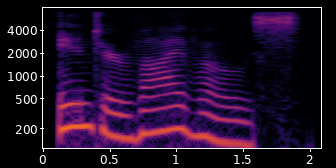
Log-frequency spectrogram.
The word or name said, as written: intervivos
